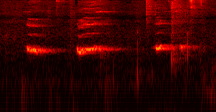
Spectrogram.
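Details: Pet puppy Heukimja, excited by the smell and sound of food just before feeding, lets out four quick high-pitched whines, each a short thin tone rising and falling, packed into under two seconds in a quiet room.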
